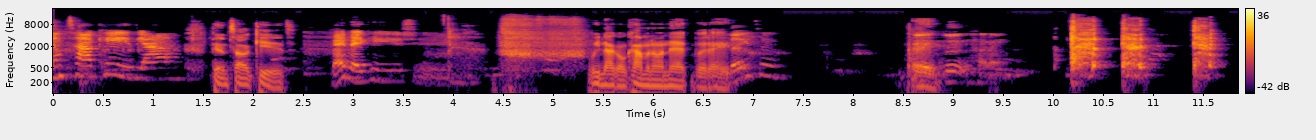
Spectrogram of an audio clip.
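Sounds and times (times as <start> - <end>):
speech: 0.4 - 7.2, 8.5 - 9.6
person coughing harshly: 10.0 - 11.8.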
